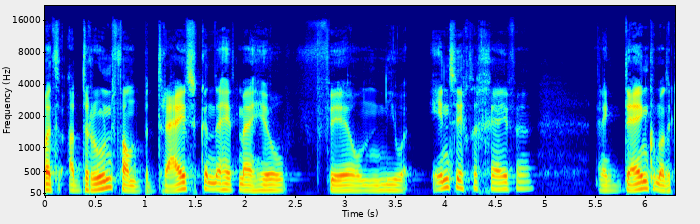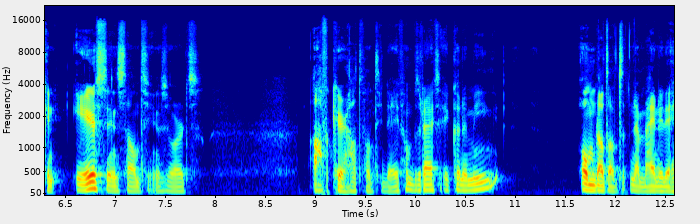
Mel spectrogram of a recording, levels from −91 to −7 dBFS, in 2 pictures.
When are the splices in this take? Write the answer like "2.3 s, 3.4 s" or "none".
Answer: none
